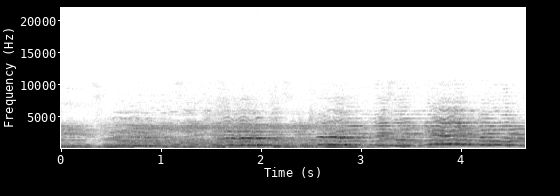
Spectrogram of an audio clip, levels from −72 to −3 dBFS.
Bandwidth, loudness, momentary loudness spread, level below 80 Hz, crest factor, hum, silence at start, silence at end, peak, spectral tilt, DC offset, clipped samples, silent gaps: 11 kHz; -24 LUFS; 8 LU; -58 dBFS; 16 dB; none; 0 s; 0 s; -10 dBFS; -3.5 dB/octave; under 0.1%; under 0.1%; none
